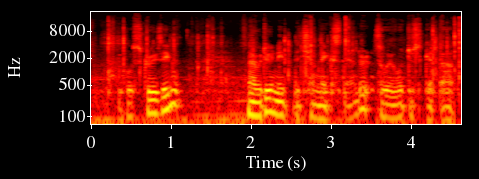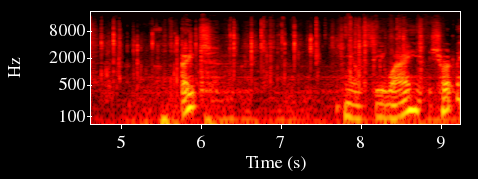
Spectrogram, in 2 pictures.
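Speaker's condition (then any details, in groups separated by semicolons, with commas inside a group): No condition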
